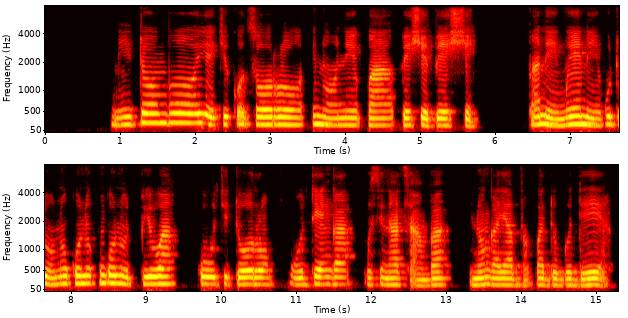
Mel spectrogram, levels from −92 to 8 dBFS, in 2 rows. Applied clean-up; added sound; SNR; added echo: neural mask model Resemble Enhance denoiser.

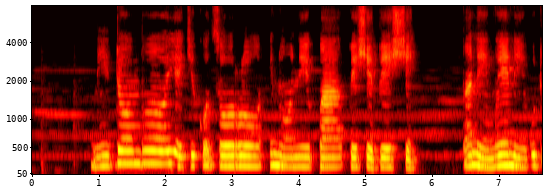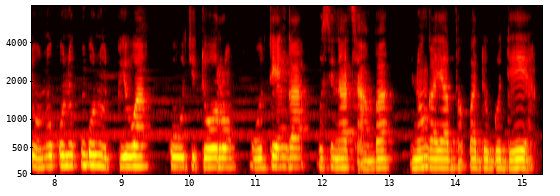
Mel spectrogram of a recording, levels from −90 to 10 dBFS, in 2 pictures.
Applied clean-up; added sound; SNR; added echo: classical method log-MMSE.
